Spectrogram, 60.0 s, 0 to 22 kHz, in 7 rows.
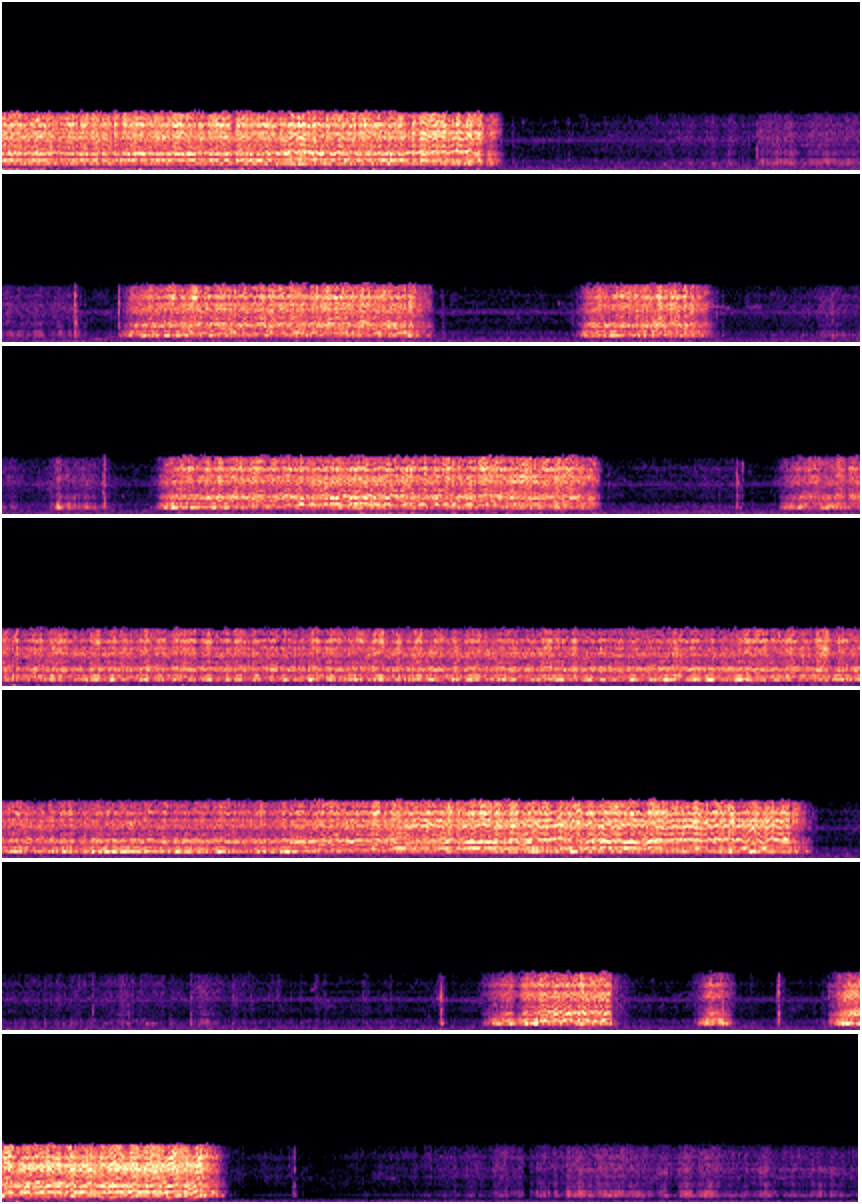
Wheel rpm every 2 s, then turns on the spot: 200, 190, 90, 10, 20, 140, 70, 70, 10, 80, 160, 100, 40, 110, 110, 120, 120, 110, 120, 180, 200, 40, 0, 0, 70, 50, 160, 10, 20, 10.
6-8 16-18 42-44 56-60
